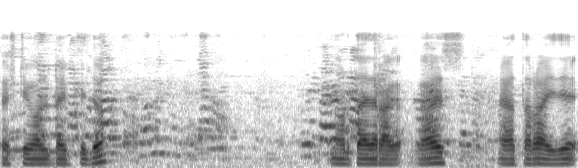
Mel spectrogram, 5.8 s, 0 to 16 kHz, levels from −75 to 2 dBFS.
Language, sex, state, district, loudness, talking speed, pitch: Kannada, male, Karnataka, Raichur, -18 LUFS, 95 wpm, 105 Hz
